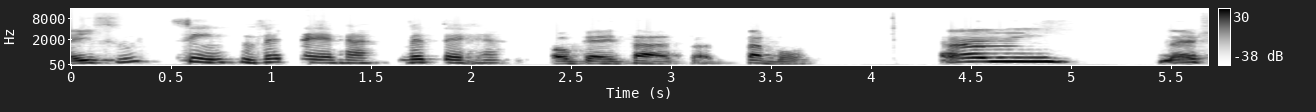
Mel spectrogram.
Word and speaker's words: Vterra: Agora, o sobrenome é Vetera, não sei se está a pronunciar bem. É isso? Sim, Veterra, Veterra.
